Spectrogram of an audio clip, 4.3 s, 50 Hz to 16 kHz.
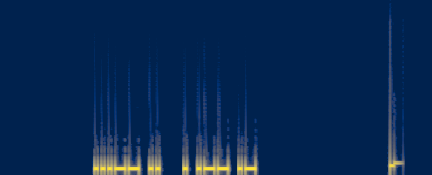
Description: Morse code, heard as a keyed tone, about 34 wpm, 700 Hz. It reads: 3I EWA
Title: Winter Field Day Exchanges Encore 35wpm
